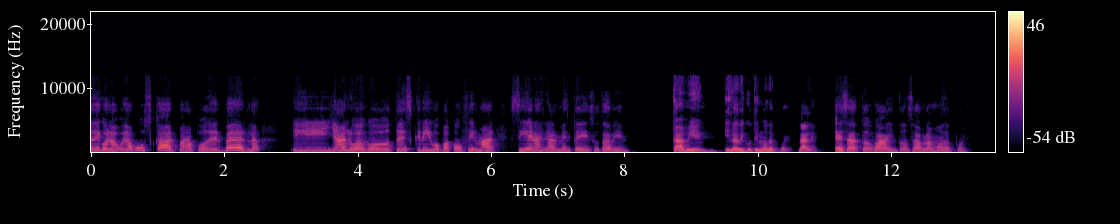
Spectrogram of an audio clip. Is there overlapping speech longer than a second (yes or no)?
no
